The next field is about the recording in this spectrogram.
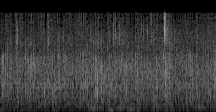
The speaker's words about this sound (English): Yeah, you can give that a round of applause.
